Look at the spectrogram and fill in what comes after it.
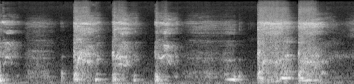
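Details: Five loud, harsh coughs in a short run in a small room, from an adult with a chest infection who has been off work for a few days and has had coughing fits.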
